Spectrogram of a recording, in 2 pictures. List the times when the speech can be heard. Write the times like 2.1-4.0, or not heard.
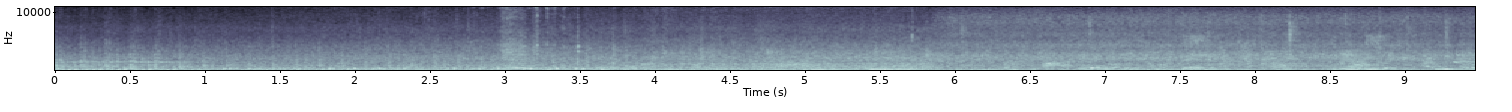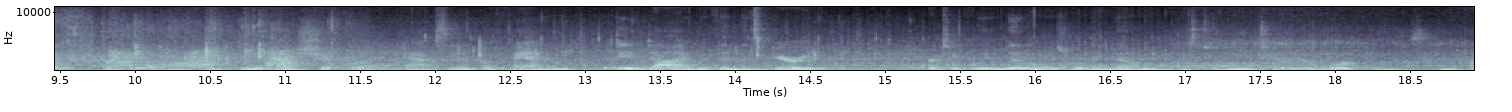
4.8-14.7, 15.3-18.9.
